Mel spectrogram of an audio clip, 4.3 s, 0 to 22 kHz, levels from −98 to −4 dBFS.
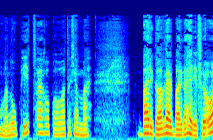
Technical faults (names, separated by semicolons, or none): generation loss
